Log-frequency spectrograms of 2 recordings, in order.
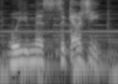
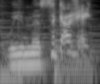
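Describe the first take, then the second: First: It is said flatly, with little energy. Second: It is said with more energy and feeling. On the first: The speaker calls it wrong. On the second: The speaker calls it right.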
